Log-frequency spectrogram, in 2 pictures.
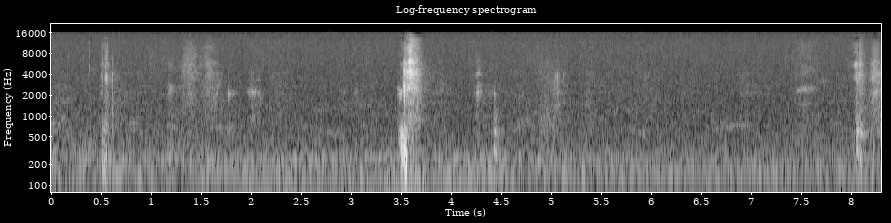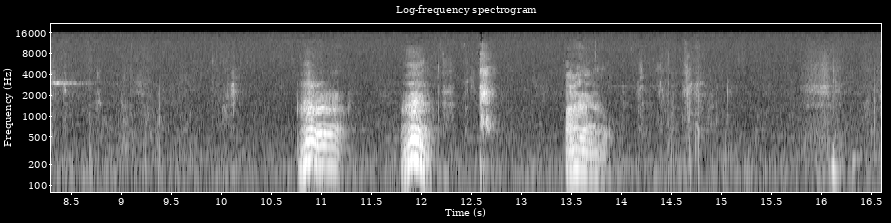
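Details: Spoiled puppy dog crying over a massage indoors: a few short, tonal whimpers with sneezy snorts, then three clustered whining cries near the end about a second apart, in a quiet room.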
